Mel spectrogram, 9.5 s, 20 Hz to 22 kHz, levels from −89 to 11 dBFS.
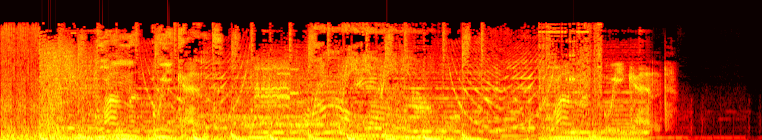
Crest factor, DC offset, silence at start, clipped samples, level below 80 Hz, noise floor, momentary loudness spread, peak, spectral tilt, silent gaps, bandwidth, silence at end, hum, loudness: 12 dB; under 0.1%; 0 s; under 0.1%; -16 dBFS; -52 dBFS; 6 LU; 0 dBFS; -3.5 dB/octave; none; 11.5 kHz; 1.1 s; none; -11 LUFS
